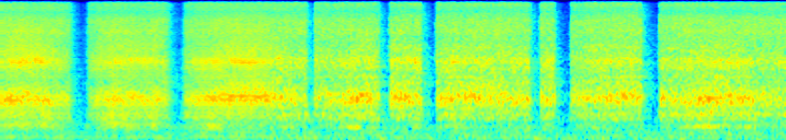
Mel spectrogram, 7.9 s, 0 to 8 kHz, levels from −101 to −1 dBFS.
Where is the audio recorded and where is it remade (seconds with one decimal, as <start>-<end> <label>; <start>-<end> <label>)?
0.0-2.7 remade; 2.7-7.9 recorded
